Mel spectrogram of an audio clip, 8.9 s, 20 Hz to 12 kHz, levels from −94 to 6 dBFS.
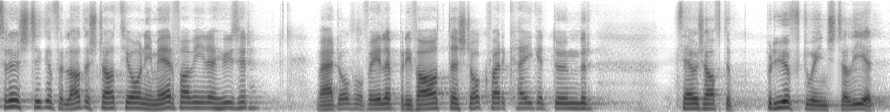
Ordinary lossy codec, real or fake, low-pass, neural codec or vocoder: none; fake; none; codec, 24 kHz, 0.9 kbps, DualCodec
